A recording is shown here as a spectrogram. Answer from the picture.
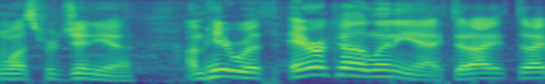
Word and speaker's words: Erika Eleniak: Chaka Khan Charleston West Virginia I'm here with Erika Eleniak did I did I pronounce that correctly yes that was beautiful I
